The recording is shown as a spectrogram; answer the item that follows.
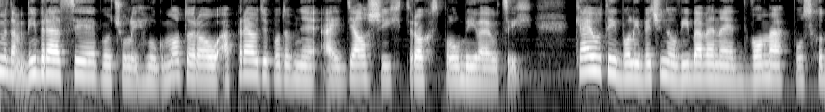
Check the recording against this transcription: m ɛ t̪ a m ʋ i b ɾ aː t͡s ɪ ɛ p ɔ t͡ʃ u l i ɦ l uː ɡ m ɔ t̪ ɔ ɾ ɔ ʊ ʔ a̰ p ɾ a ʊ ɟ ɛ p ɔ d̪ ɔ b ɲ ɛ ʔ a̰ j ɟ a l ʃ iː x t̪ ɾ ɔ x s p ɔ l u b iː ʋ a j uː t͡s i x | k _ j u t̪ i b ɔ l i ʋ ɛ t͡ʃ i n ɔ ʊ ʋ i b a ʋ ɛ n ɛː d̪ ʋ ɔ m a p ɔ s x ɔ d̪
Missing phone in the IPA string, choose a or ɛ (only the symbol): a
